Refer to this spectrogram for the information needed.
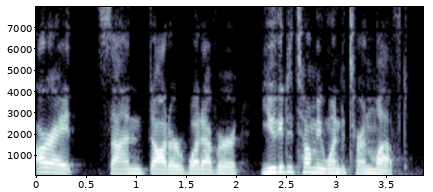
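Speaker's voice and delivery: plain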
